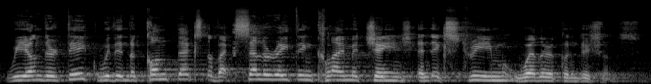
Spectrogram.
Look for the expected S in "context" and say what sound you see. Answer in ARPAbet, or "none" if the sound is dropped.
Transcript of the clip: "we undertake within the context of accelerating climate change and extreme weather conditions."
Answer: S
